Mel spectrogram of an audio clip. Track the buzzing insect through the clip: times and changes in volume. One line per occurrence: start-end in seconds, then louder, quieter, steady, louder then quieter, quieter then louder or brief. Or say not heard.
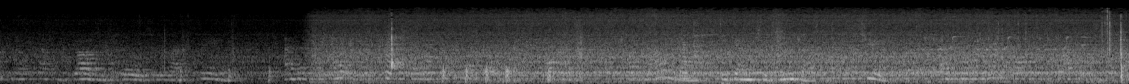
0.0-11.2 louder.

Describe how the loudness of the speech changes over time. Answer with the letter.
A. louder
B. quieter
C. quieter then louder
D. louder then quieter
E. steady
D.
